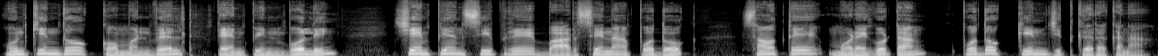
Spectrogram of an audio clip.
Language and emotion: Santali, neutral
